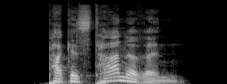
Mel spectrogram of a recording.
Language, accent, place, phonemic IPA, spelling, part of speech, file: German, Germany, Berlin, /pakɪˈstaːnɐʁɪn/, Pakistanerin, noun, De-Pakistanerin.ogg
- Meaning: Pakistani (A female person from Pakistan or of Pakistani descent)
